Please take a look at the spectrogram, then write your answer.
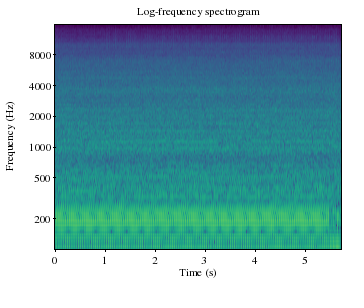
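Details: Toro Titan MX4880 zero-turn with Kawasaki engine, good battery installed, regulator charging 13.93 volts: steady, even drone with regular firing beat, no misses or knocks. Normal running.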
